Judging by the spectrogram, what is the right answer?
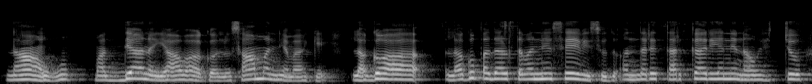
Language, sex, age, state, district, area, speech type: Kannada, female, 45-60, Karnataka, Udupi, rural, spontaneous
